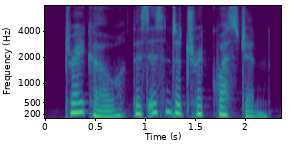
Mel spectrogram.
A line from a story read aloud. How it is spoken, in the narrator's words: she said in a sharp voice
